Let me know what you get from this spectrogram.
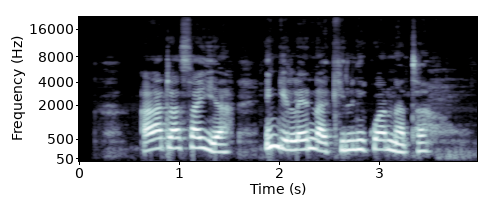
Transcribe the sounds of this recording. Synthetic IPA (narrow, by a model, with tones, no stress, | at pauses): a˨˦ta˦sa˦i˦˨ja˨ | i˦ŋɡi˨lɛ˦na˨kʰi˦li˦kwa˦na˨tʰa˦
